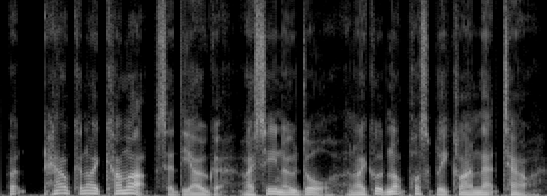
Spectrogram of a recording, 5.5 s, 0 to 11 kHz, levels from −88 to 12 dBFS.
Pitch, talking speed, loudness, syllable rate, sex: 110 Hz, 230 wpm, -20 LUFS, 5.2 syllables/s, male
